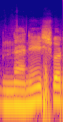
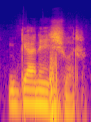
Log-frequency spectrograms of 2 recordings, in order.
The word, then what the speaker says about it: ज्ञानेश्वर: नाउ संत ज्ञानेश्वर, इनका मराठी उच्चारण ज्ञानेश्वर होता है और हिंदी उच्चारण ज्ञानेश्वर।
